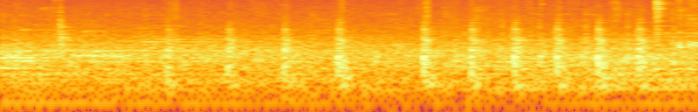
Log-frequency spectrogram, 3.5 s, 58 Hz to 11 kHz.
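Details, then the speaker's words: 1992 Toyota 4Runner 4WD with 280,000 miles; light irregular clicks as the front wheel is rocked show a loose, worn wheel bearing, loose on the back side. "don't know if you can hear that yeah loose"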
